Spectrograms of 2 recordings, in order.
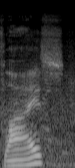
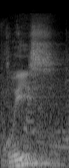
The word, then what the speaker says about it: Fleece: I mispronounced it the first time. It's Regan Fleece, Harper Johnson, Cooper Keefe, Connor Paulson, and Caden Paulson.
